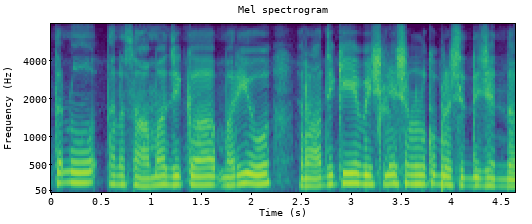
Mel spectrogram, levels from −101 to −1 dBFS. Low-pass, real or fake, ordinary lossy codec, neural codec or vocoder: none; real; none; none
